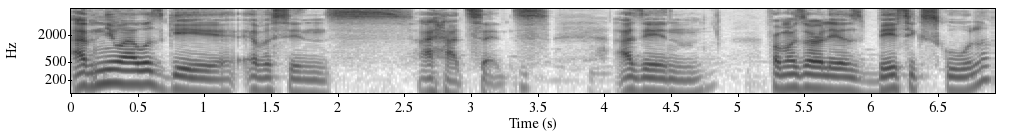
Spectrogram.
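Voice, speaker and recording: A man with a Jamaican accent talks very slowly at a medium pitch with ordinary pitch variation. The recording is very clean, with a silent background. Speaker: ballet dancer. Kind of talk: interview answer.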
